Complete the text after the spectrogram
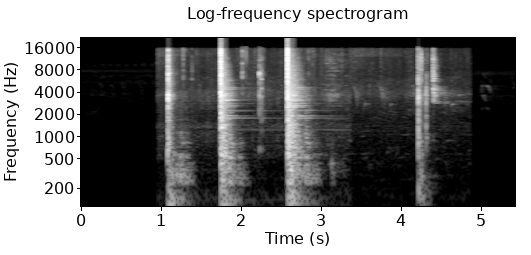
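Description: A knife chops through chicken bones on a wooden block with sharp thuds.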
